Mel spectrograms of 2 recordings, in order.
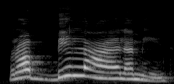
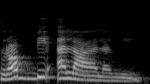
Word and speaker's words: رب العالمين: don't pronounce همزة الوصل Rabbil Alameen. We say Rabbil, not Rabbi Alameen. Don't pronounce Hamzat Al-Wasl.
